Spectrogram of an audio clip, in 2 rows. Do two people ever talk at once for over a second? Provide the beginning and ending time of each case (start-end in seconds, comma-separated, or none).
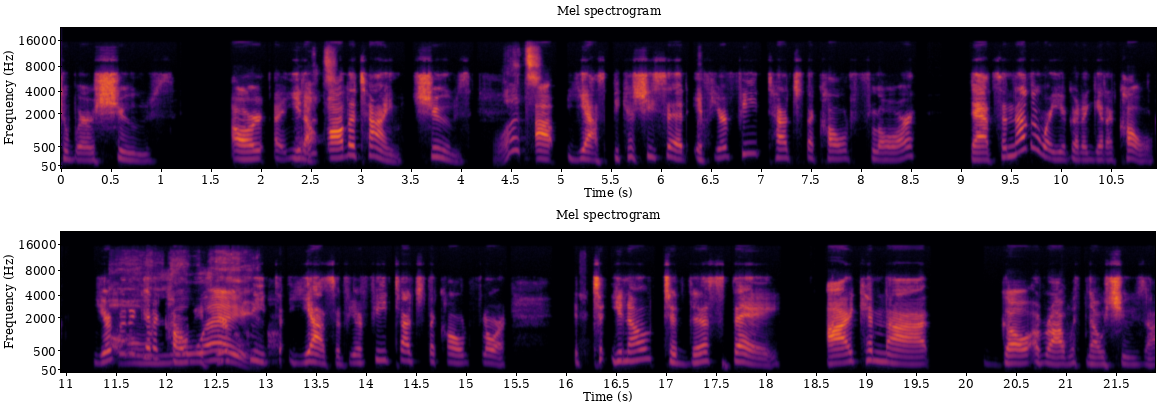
11.4-12.9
